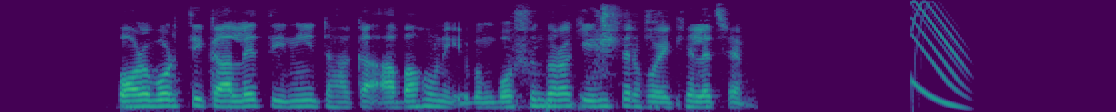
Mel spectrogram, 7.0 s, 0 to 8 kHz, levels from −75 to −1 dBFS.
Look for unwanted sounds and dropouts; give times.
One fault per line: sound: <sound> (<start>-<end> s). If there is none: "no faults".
sound: chirp (5.7-6.1 s)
